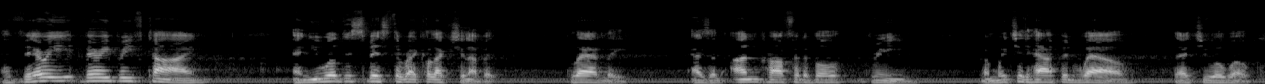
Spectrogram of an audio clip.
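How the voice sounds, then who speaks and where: A man voicing a solemn young woman in a storybook, speaking in a measured, formal, sorrowful way. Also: lowish voice, animated, a little mellow, slight background noise. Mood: sad, resigned. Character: solemn young woman releasing her lost love.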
